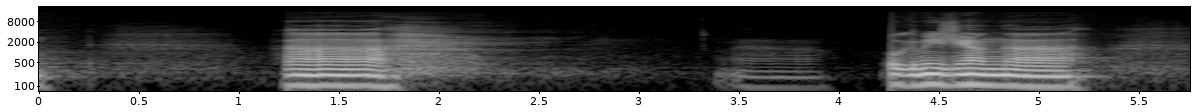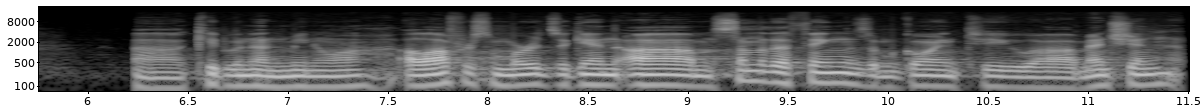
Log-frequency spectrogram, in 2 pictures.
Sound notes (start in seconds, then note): 7.1 in English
